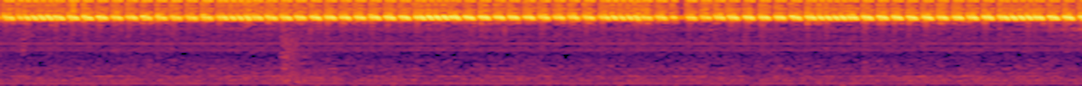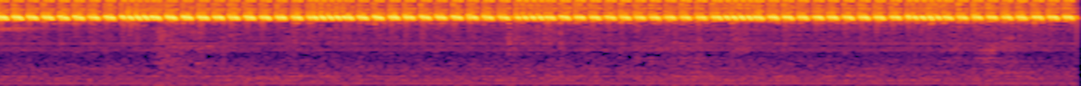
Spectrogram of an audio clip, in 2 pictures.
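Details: Cricket sound used as master audio to train songbirds: a steady, shrill, high-pitched trill of very rapid pulses runs unbroken throughout, with a faint low hum beneath.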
